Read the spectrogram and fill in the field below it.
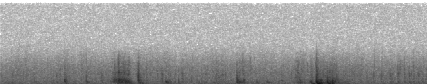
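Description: Men scuffle, with heavy thuds and bumps.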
